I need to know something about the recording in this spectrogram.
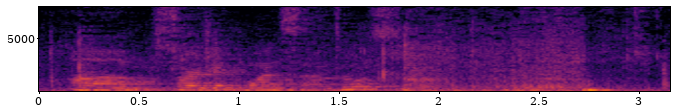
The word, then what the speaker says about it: Santos: Um, Sergeant, can you please state your name for the record and spell it for the clerk? Sergeant Juan Santos.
